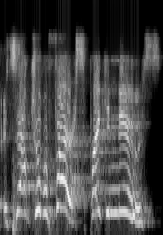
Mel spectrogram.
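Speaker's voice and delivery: high, loud breaking-news voice; mock news anchor. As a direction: announce it like a newscaster.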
